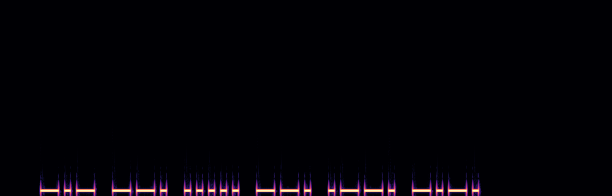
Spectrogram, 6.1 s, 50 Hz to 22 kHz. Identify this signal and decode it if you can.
Morse code, heard as a keyed tone, about 20 wpm, 700 Hz. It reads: KG5GPC
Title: USA Call Signs 20wpm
